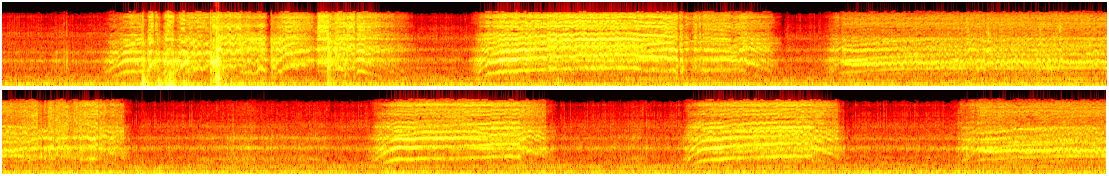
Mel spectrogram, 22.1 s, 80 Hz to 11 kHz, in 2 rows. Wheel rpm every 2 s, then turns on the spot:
40, 140, 70, 130, 110, 160, 40, 70, 50, 100, 80.
12-14 16-18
